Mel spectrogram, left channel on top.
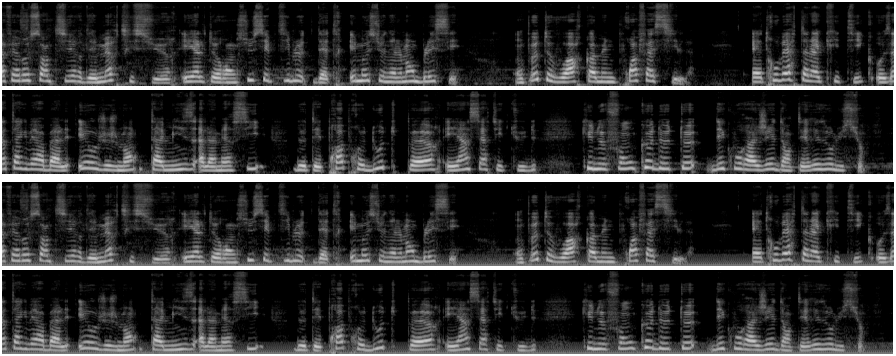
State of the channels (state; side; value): noise; right; hum, 16 dB below the sound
